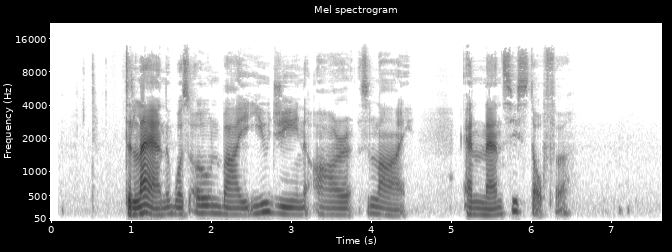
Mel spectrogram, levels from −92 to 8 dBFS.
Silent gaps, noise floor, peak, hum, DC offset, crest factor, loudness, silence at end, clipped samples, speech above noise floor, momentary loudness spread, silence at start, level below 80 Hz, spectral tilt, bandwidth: none; -66 dBFS; 0 dBFS; none; under 0.1%; 26 dB; -25 LUFS; 1.15 s; under 0.1%; 41 dB; 15 LU; 0.95 s; -72 dBFS; -4.5 dB/octave; 14 kHz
